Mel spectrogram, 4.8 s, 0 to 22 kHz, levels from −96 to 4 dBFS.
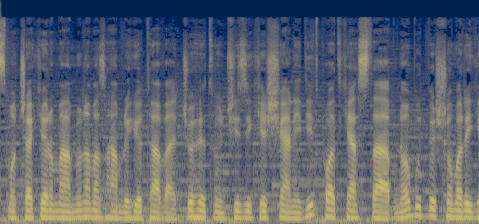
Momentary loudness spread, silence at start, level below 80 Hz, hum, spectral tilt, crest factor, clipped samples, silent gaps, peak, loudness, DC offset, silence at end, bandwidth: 3 LU; 0 s; -38 dBFS; none; -5 dB/octave; 16 dB; under 0.1%; none; -2 dBFS; -19 LUFS; under 0.1%; 0 s; 16 kHz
